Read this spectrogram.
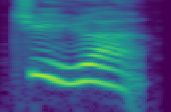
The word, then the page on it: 剧院: jù yuàn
